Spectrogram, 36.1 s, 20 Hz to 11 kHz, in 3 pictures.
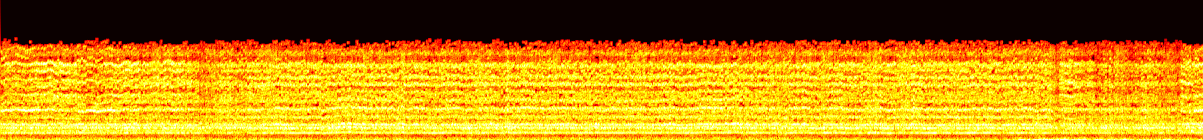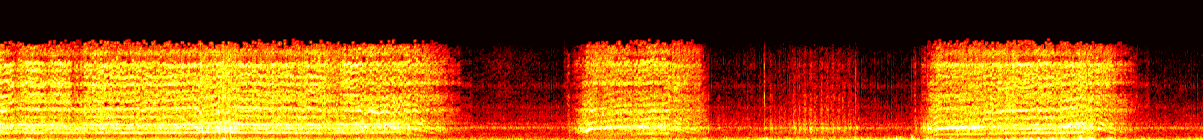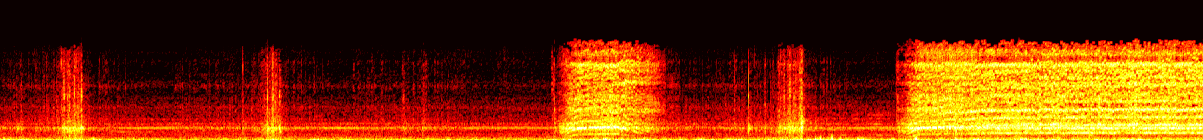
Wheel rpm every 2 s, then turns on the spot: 160, 160, 170, 160, 160, 160, 160, 150, 40, 50, 60, 80, 0, 0, 20, 40, 70, 160.
18-20 30-32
